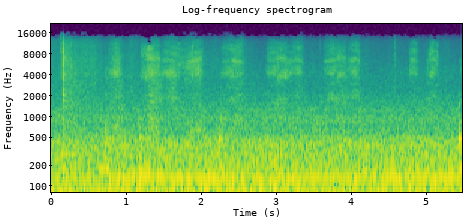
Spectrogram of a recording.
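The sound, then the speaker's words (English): Marker drawing a car battery on a board: many short scratchy strokes in irregular bursts, faint against steady low background noise. “I'm drawing on the board a car battery.”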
